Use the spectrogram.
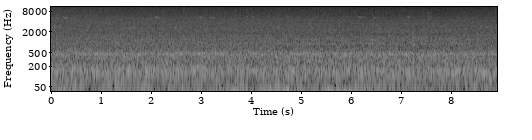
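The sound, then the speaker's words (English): A native mud dauber wasp's low, groggy drone hums steadily for the whole stretch, a continuous buzzing with no pauses and no voices, as it flies slowly and stutteringly around a train carriage. “Upon entry, it makes a low, groggy drone, like a slightly unreliable engine in a tiny aeroplane.”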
